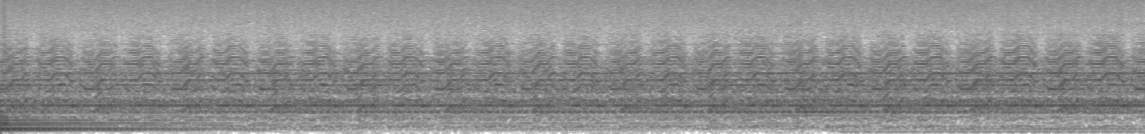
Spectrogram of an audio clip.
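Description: Ambient electronic music: synthesizer tones in a quickly repeating, wavering figure over a held steady tone. A deep sustained note fades away in the first second or two, and a low drone comes in near the end.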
